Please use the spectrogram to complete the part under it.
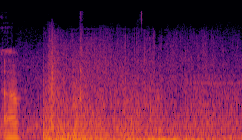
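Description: Ship cannons fire in the age-of-sail naval combat game Naval Action: a deep booming shot followed by a low rolling rumble that lingers, with a brief bit of talk at the very start.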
